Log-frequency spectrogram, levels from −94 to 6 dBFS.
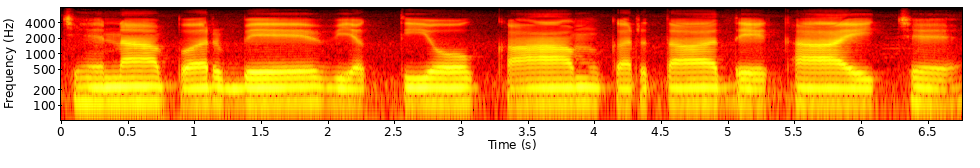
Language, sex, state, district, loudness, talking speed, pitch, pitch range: Gujarati, male, Gujarat, Gandhinagar, -18 LUFS, 70 wpm, 110 Hz, 105-110 Hz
